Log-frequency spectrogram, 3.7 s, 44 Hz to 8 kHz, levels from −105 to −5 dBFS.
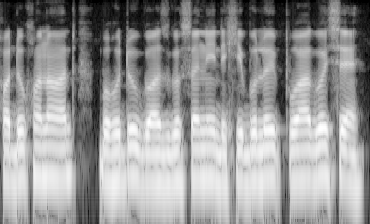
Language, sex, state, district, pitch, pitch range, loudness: Assamese, male, Assam, Sonitpur, 125 Hz, 120-130 Hz, -13 LUFS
